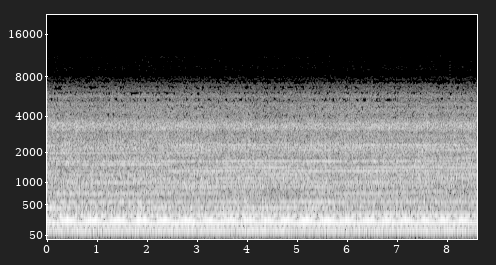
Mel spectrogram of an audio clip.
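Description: The Challenger II light-sport aircraft's engine running steadily in flight at a constant pitch, with the rush of air heard in the cockpit.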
